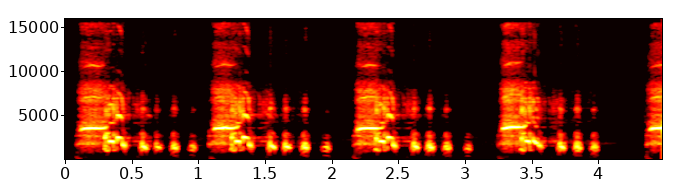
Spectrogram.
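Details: Iranian francolin giving loud repeated phrases: a sharp high whistle, then a fast run of five or six lower chattering notes, each phrase about a second long and following the last with little pause.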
